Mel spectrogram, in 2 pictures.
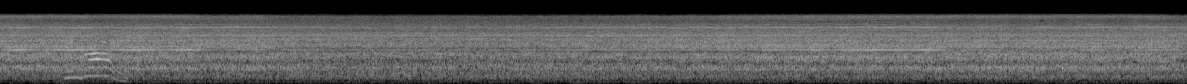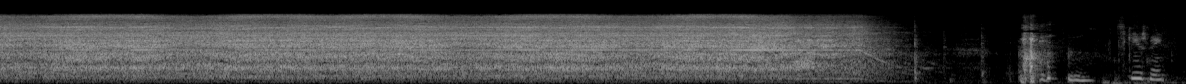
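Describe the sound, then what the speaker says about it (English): A handheld hair dryer blows steadily on fresh paint on a red, white and blue Fourth of July decoration, a loud, constant close-up whoosh for about twenty seconds before it clicks off and handling noises follow. "or you can take a hair dryer, hang on, I'm gonna get noisy"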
